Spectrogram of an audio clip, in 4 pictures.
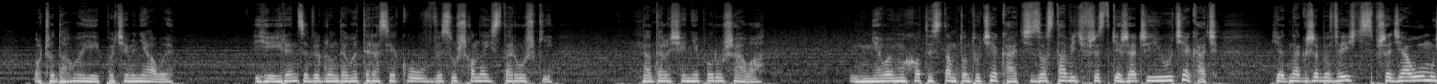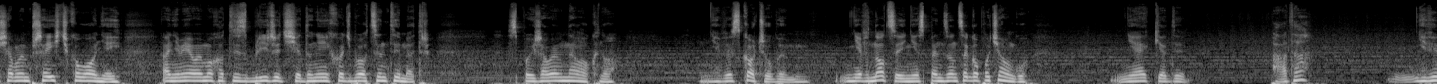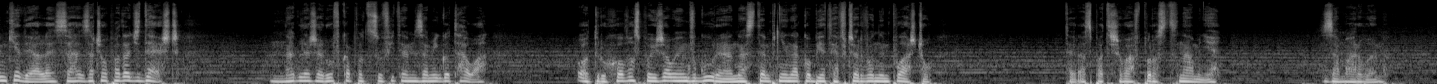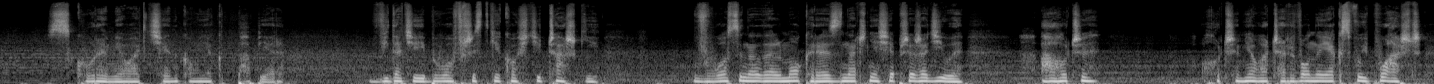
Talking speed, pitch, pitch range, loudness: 120 wpm, 145 Hz, 125-155 Hz, -19 LUFS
